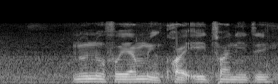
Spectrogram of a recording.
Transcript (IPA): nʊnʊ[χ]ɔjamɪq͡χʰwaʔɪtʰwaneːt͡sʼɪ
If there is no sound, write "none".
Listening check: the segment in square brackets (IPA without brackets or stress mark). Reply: f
